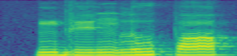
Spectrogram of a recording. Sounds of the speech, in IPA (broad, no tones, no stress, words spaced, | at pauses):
mbyːŋlupɔ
